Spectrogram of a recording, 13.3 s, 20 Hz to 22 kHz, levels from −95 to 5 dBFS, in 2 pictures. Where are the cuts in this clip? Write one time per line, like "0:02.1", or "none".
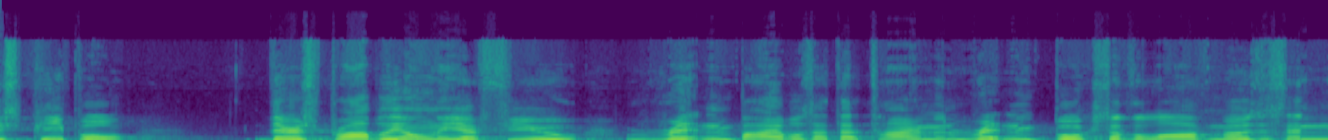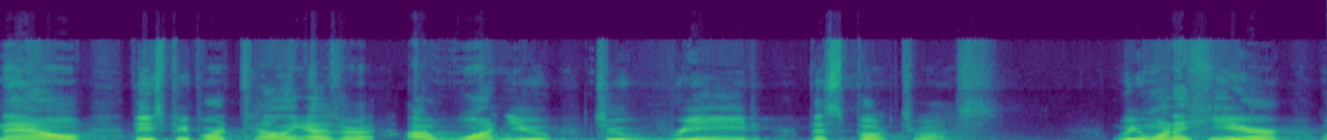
0:08.5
